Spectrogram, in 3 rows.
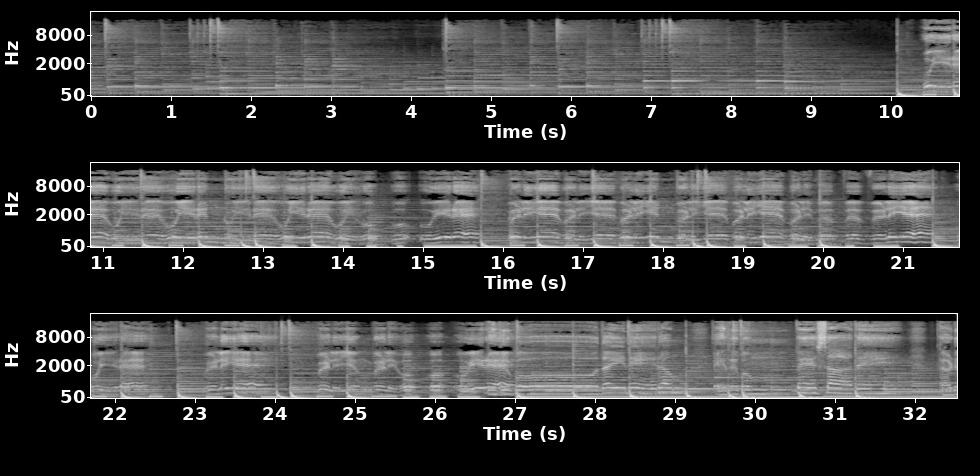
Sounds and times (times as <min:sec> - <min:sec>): Music: 0:00.0 - 0:32.5.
